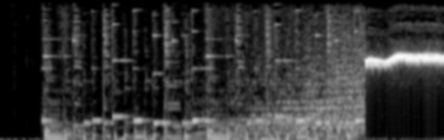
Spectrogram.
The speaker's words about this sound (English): Oh, should we play a sting first?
